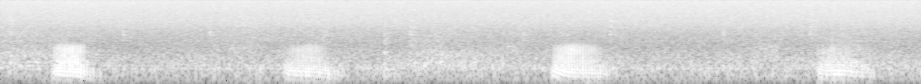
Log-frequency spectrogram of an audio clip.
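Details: Quiet snoring: soft, low, rumbling snores recurring about every two and a half seconds against a steady hiss.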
